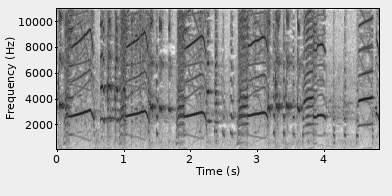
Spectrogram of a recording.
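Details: Decorah eagles, morning of June 29, 2012: rapid, loud, piercing squeals tumbling one after another, harsh and overlapping, with falling lower tones and brief pauses, over low background noise.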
